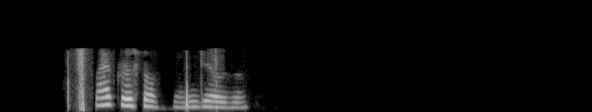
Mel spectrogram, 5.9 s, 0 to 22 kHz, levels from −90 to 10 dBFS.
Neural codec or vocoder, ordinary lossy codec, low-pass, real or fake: codec, 16 kHz in and 24 kHz out, 1 kbps, XY-Tokenizer; MP3, 24 kbps; 3.6 kHz; fake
